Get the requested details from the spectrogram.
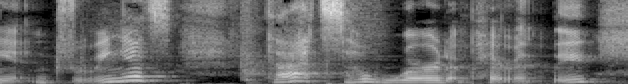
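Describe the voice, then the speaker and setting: This is a woman speaking. She has a Swedish accent. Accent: Swedish, non-native English. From Sweden. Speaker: YouTube artist. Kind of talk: tutorial. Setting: home recording while drawing. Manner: casual, rambling with fillers.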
